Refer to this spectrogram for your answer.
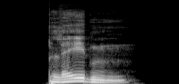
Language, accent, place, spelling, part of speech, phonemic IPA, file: German, Germany, Berlin, bladen, verb, /ˈbleːdn̩/, De-bladen.ogg
- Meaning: to rollerblade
